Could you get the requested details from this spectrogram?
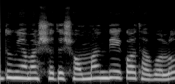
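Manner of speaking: ordinary delivery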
